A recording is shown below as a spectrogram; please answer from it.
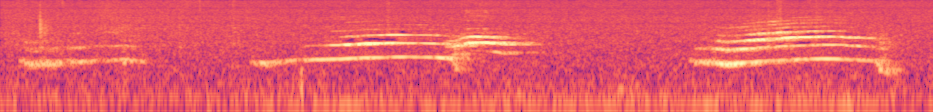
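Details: Male Persian cat indoors, smitten and calling out to a cat seen online: three drawn-out, harmonic meows. Each rises and then falls, the last one loudest and longest, with quiet pauses between them.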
